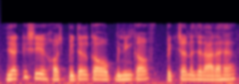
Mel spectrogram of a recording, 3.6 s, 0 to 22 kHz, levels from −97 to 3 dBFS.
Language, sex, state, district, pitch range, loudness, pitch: Hindi, male, Bihar, Patna, 155-175 Hz, -13 LUFS, 165 Hz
